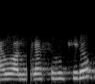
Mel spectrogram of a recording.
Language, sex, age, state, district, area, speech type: Odia, female, 45-60, Odisha, Khordha, rural, conversation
